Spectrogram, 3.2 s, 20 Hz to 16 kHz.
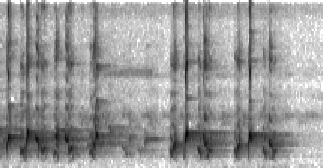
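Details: Decoy bulbul in a cage, singing against wild birds, dated 03/10/2564 in the Thai calendar. Three quick bursts of lively, slurred whistled notes, each phrase swooping up and down, then silence.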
